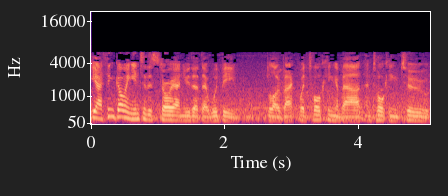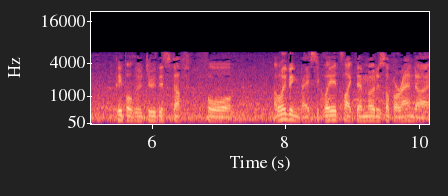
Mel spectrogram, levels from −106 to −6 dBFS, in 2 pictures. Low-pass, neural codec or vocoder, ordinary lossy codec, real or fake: 7.2 kHz; none; MP3, 24 kbps; real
